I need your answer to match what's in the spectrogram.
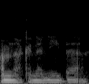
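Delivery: whispering. One character whispers in another character's ear. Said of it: "he just whispers in your ear".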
